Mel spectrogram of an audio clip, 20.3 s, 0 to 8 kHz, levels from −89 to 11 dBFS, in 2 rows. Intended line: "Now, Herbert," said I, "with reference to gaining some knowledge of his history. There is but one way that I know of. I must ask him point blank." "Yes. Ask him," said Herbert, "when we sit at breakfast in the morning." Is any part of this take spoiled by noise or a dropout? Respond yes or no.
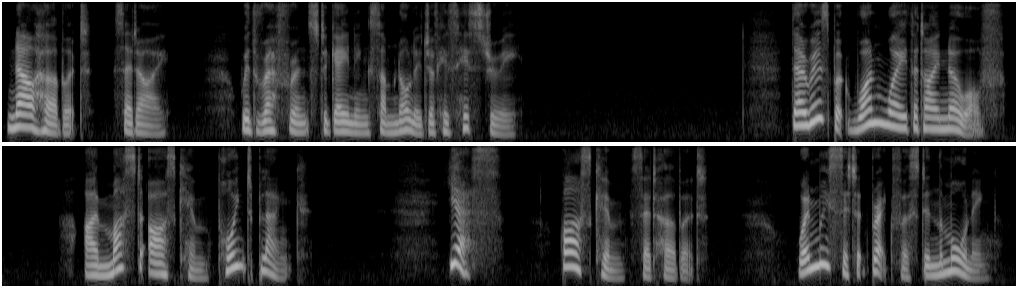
no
